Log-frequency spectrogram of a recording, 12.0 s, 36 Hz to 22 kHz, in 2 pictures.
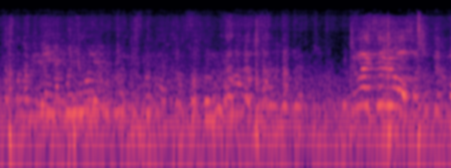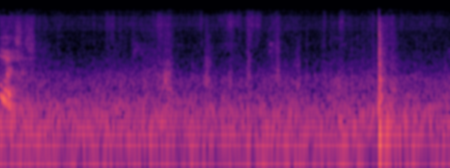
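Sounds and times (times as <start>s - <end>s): ball being kicked: 0.0s - 1.8s, 11.0s - 11.4s
players calling out: 0.0s - 6.5s.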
